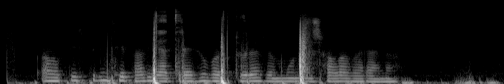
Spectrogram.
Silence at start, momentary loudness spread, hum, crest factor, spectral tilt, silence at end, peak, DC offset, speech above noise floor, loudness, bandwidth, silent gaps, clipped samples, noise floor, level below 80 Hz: 0.35 s; 20 LU; none; 24 dB; -7 dB/octave; 0.05 s; 0 dBFS; under 0.1%; 21 dB; -26 LUFS; 13.5 kHz; none; under 0.1%; -46 dBFS; -32 dBFS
